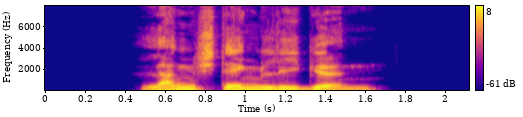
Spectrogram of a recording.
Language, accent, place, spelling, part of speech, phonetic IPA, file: German, Germany, Berlin, langstängligen, adjective, [ˈlaŋˌʃtɛŋlɪɡn̩], De-langstängligen.ogg
- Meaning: inflection of langstänglig: 1. strong genitive masculine/neuter singular 2. weak/mixed genitive/dative all-gender singular 3. strong/weak/mixed accusative masculine singular 4. strong dative plural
